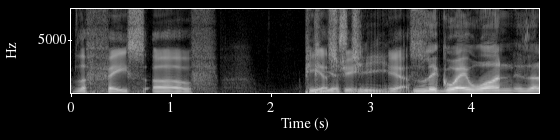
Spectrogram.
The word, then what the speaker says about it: Ligue 1: Ligue 1, is that how you say it? Ligue 1?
